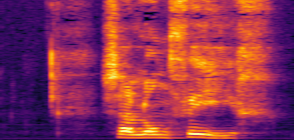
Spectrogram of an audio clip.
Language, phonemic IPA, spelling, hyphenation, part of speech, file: Dutch, /saːˌlɔnˈfeː.ix/, salonfähig, sa‧lon‧fä‧hig, adjective, Nl-salonfähig.ogg
- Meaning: salonfähig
